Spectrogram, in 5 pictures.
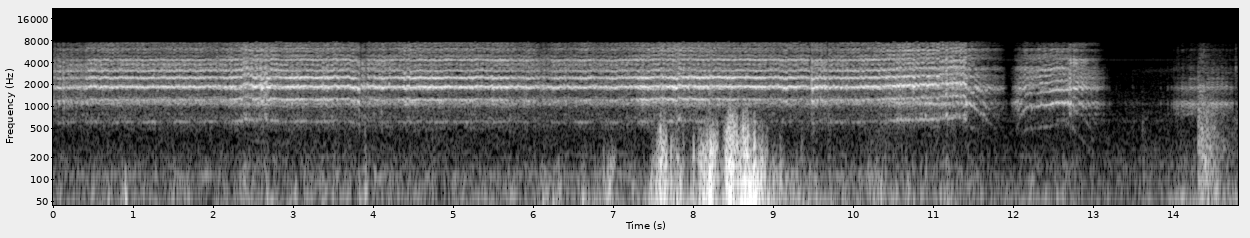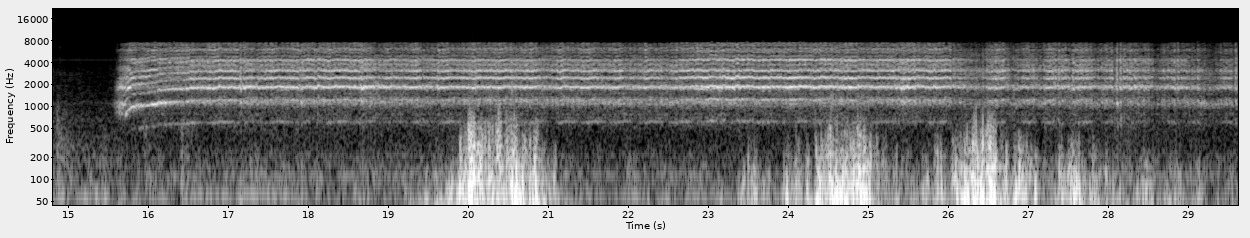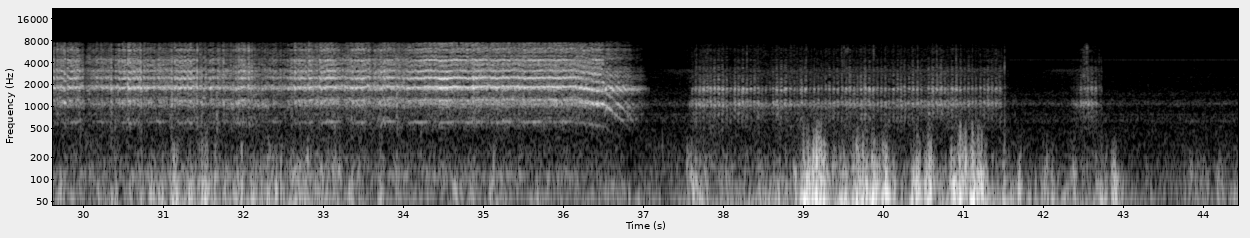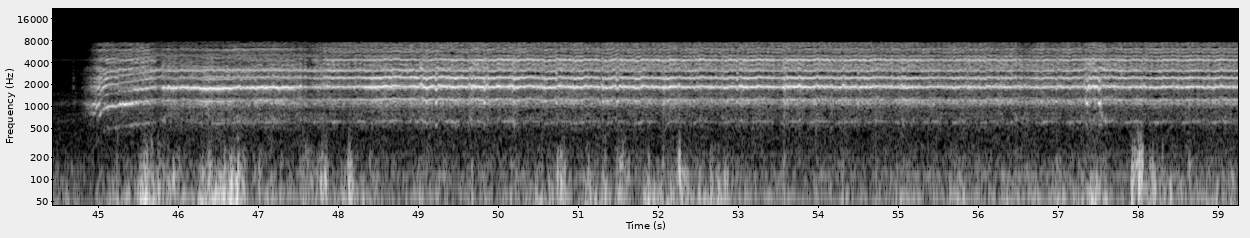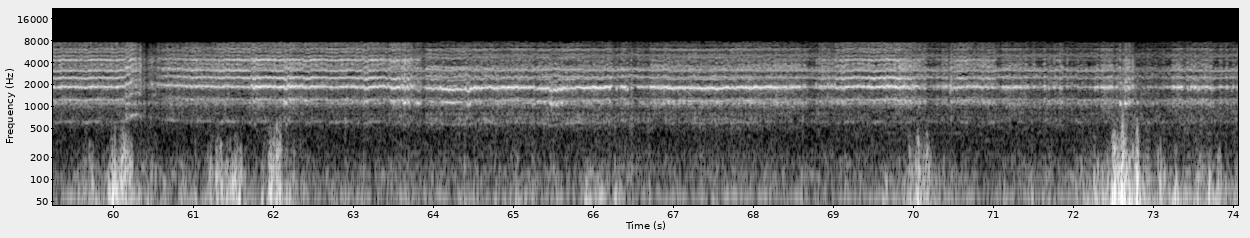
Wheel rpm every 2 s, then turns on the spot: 160, 160, 160, 160, 160, 130, 30, 40, 150, 160, 160, 160, 160, 160, 160, 160, 160, 160, 60, 40, 20, 0, 80, 160, 160, 160, 160, 160, 160, 160, 170, 160, 160, 160, 160, 160, 160.
36-42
